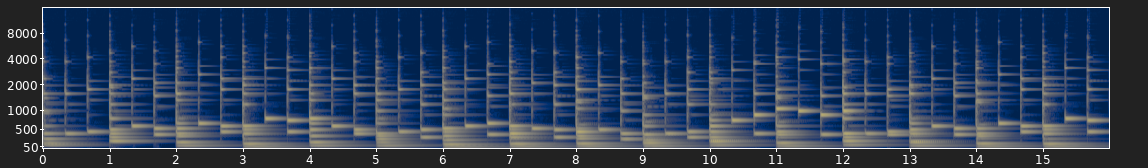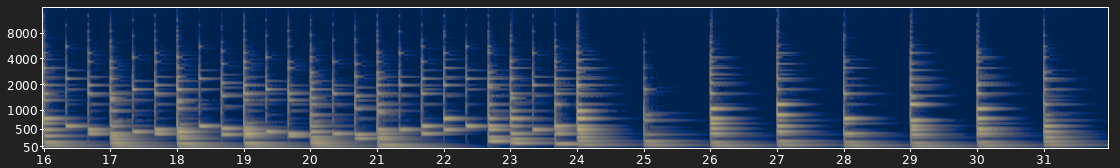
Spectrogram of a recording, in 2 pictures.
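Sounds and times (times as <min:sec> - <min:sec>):
marimba: 0:00.0 - 0:25.4, 0:26.0 - 0:27.4, 0:29.0 - 0:31.4.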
